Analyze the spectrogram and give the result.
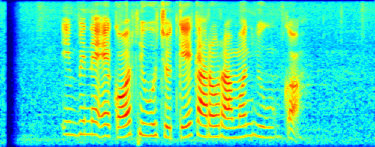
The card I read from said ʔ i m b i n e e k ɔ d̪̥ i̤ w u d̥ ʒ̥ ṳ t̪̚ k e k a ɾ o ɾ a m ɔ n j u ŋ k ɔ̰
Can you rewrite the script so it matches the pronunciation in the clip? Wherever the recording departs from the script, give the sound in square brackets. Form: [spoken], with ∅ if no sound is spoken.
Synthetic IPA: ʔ i m [p] i n e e k ɔ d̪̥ i̤ w u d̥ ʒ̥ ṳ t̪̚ k e k a ɾ o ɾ a m ɔ n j u ŋ k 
